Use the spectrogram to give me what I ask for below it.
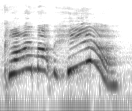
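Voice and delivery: high monkey call. A narrator's reading. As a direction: call down to the animals from the treetops. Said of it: "called the monkeys from the treetops".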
